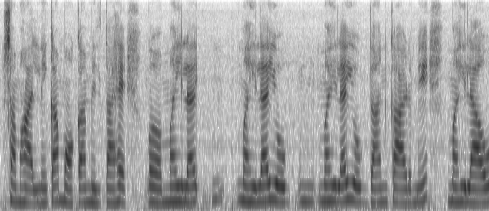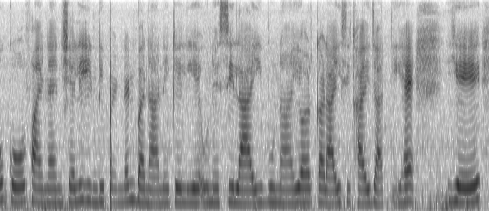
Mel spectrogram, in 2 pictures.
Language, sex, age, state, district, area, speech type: Urdu, female, 18-30, Maharashtra, Nashik, urban, spontaneous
